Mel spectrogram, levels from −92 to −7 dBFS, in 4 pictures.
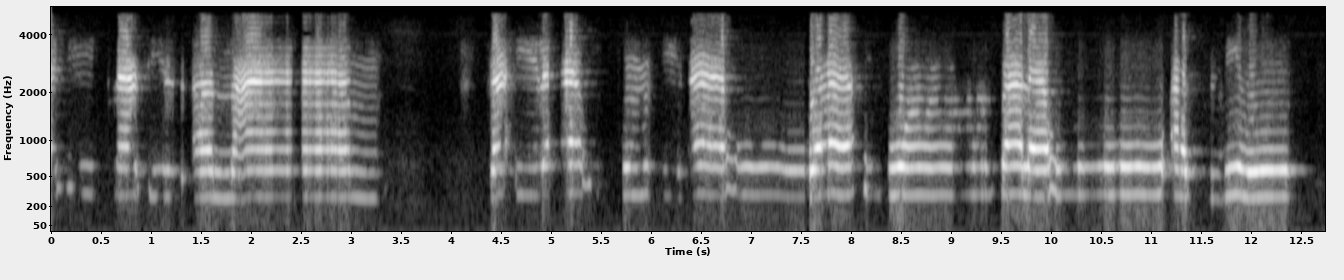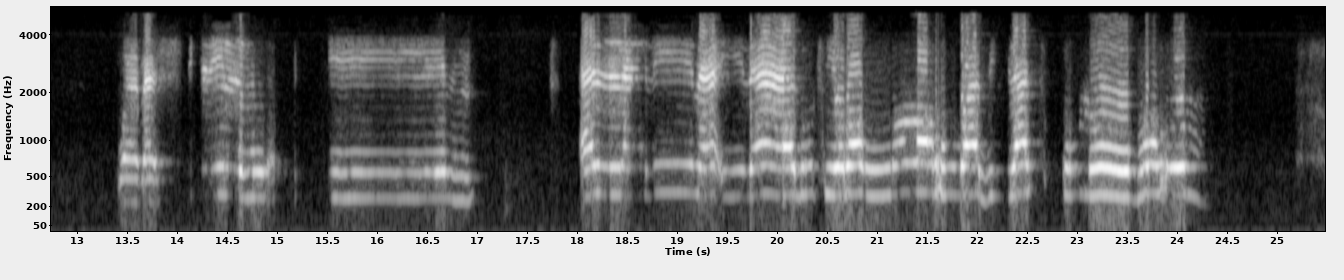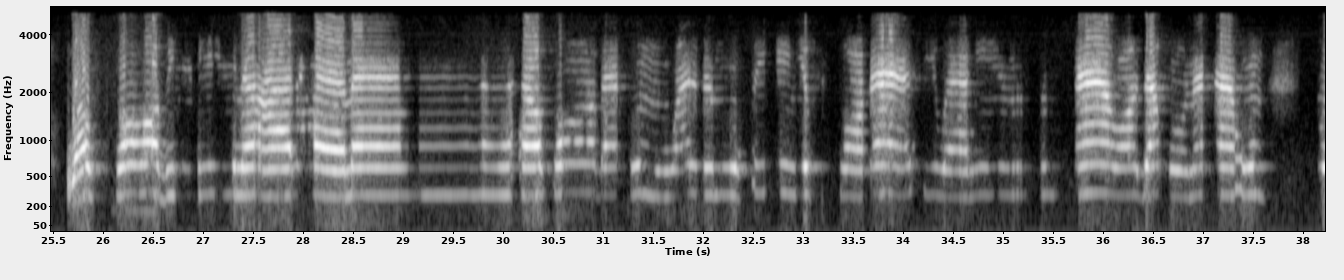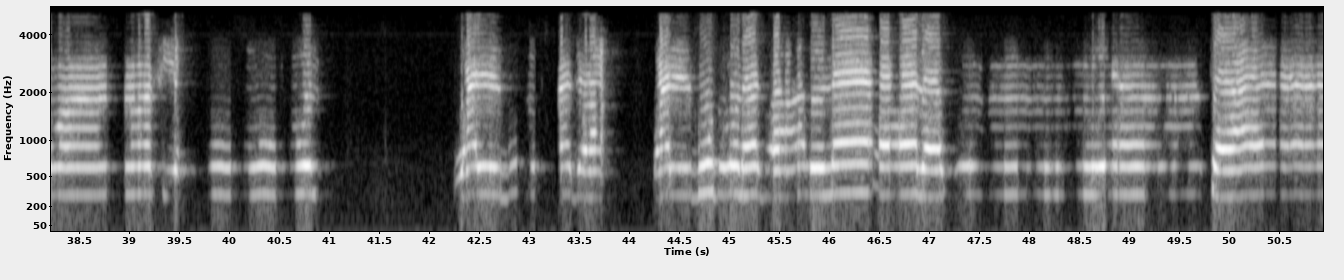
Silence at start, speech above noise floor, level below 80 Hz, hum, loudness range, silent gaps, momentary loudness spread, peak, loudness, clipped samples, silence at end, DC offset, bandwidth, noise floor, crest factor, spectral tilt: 0 s; 52 dB; -64 dBFS; none; 7 LU; none; 18 LU; -6 dBFS; -18 LUFS; under 0.1%; 0 s; under 0.1%; 5.2 kHz; -71 dBFS; 16 dB; -3.5 dB/octave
